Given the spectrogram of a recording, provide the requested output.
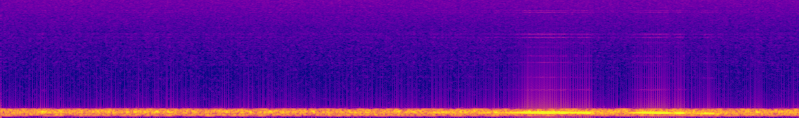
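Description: Deep whale moans swell out of a low rumbling hum, with two long tonal notes near the end.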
